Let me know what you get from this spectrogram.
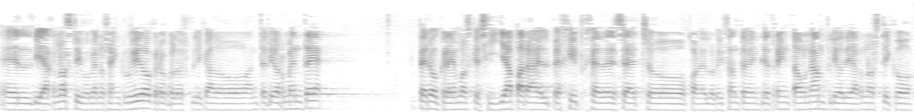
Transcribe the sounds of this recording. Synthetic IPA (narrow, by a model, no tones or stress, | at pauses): e̞ld̪iaɣno̞st̪iko̞ke̞noaiŋkluið̞o̞kɾeoke̞loesplikað̞o̞ant̪e̞ɾjo̞ɾmẽ̞nt̪e̞ | pe̞ɾo̞kɾe̞e̞mo̞ske̞siʝapaɾae̞lpe̞xipxe̞ðe̞seae̞t͡ʃo̞ko̞ne̞lo̞ɾiθo̞nt̪eejnt̪et̪ɾe̞jnt̪aunãmpljo̞ð̞iaɣno̞st̪iko̞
